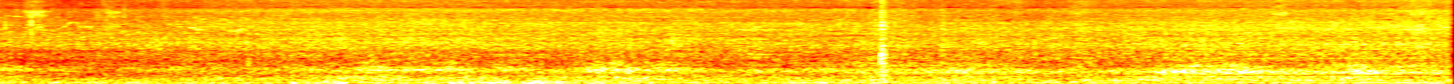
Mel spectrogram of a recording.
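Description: Land Rover Defender's engine running under load as it climbs out of a muddy rut, a low rumble that gets louder about two seconds in.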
